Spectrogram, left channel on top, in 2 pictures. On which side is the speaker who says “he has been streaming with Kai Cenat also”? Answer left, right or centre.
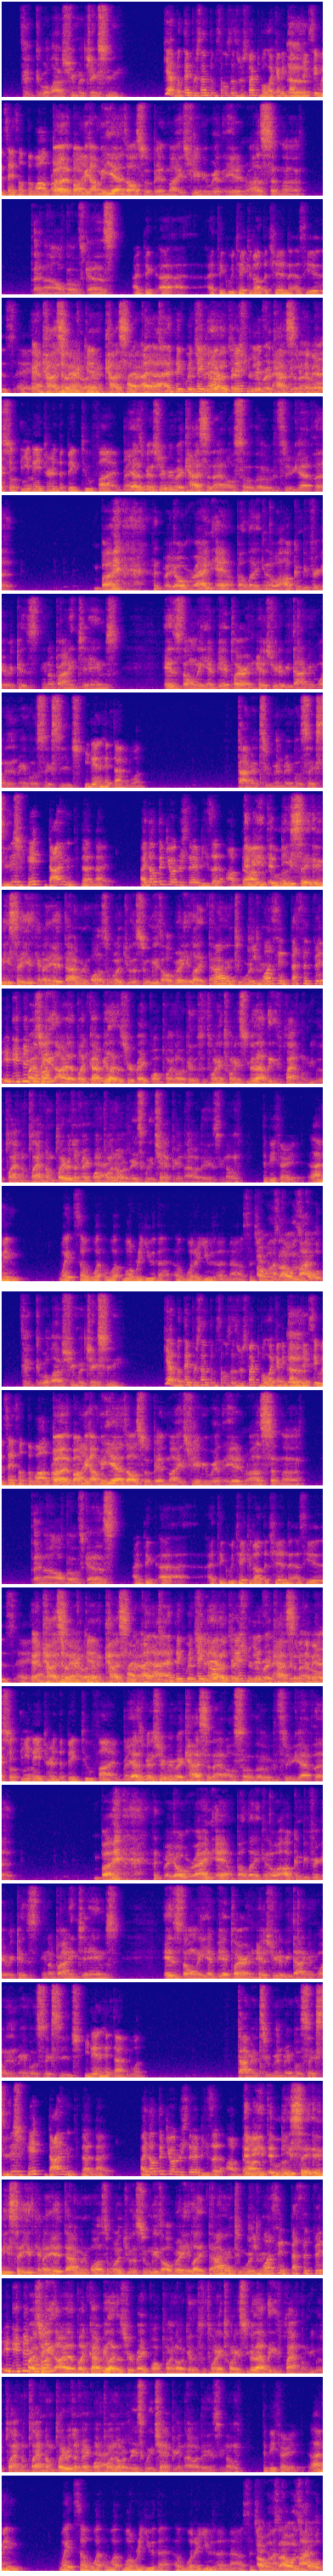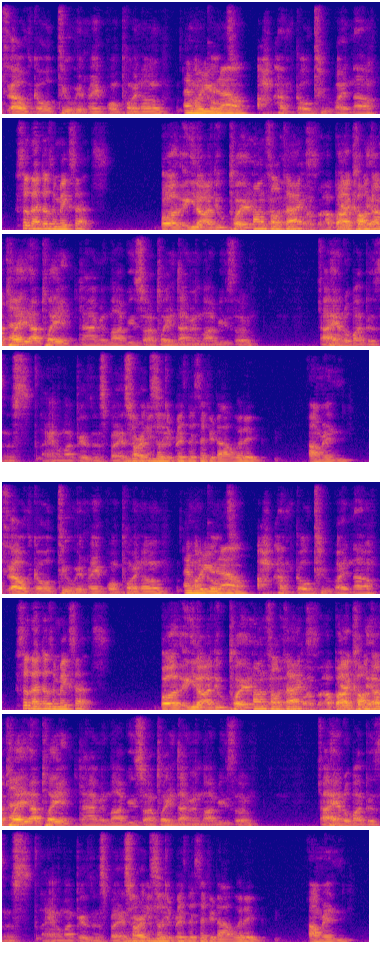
Right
